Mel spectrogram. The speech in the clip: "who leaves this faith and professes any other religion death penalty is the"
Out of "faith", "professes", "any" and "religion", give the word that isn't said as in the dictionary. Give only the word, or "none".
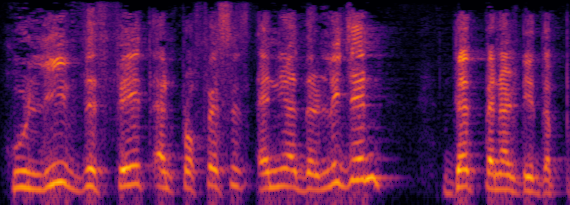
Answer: faith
